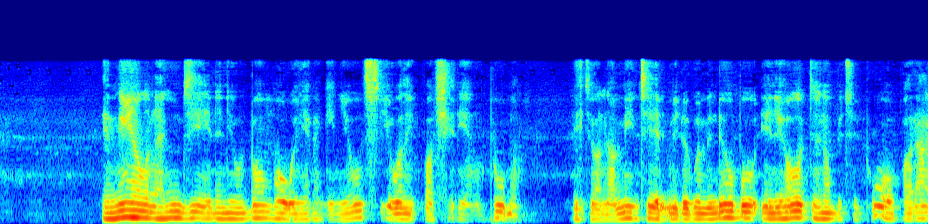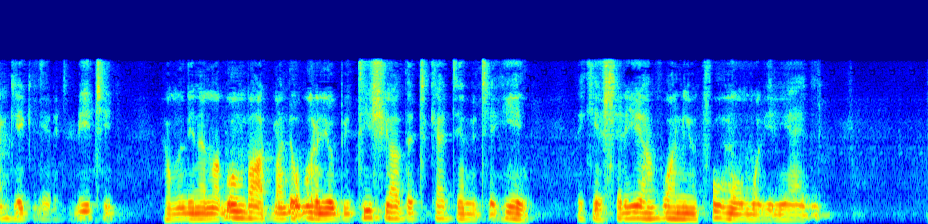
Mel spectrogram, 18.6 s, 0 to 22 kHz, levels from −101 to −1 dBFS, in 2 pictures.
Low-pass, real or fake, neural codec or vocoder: 7.2 kHz; fake; codec, 16 kHz, 1.1 kbps, Voila-Tokenizer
